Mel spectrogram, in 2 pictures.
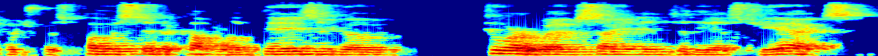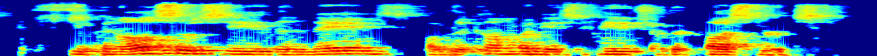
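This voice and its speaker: A man presenting to investors as a company executive, with a somewhat halting delivery. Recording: very echoey room, noisy rumbling background.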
